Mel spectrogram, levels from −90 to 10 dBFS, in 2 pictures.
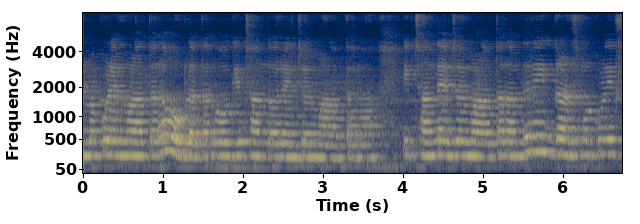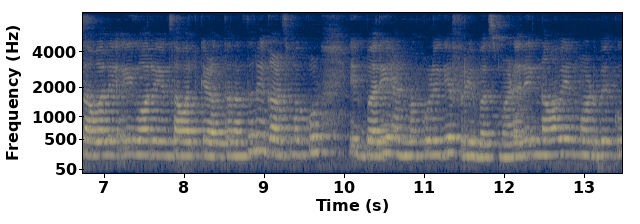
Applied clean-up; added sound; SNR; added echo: none; none; none; reverberation time 0.9 s.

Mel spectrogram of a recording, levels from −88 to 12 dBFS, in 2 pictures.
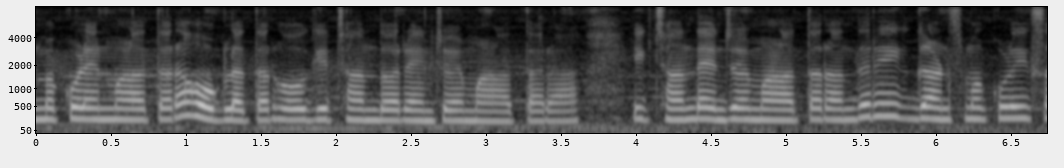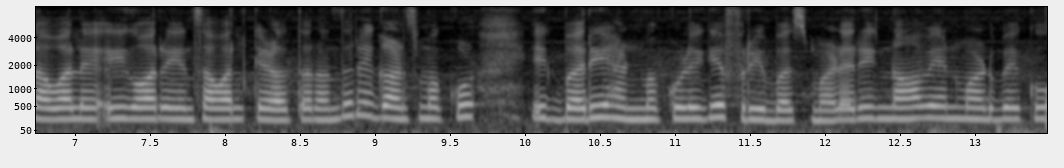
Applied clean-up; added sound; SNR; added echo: none; none; none; none.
